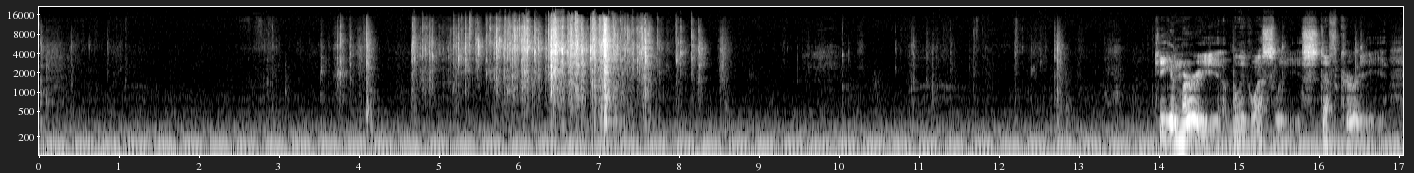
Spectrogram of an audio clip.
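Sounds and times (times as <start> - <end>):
low electrical hum: 0.0 - 17.0
foil wrapper tearing and crinkling: 3.5 - 8.4.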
